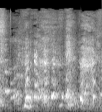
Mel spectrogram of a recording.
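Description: Children laughing and chuckling, with some talk mixed in.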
